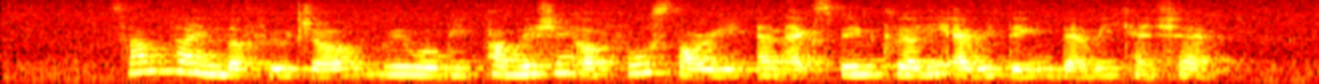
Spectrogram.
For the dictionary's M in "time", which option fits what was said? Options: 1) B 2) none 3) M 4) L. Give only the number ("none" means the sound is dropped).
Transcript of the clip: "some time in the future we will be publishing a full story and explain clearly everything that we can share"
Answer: 2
